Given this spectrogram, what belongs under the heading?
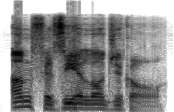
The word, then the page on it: Unphysiological: British English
